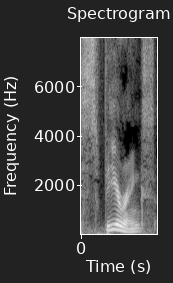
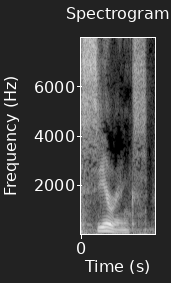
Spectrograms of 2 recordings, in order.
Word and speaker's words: syrinx: from time to time I refer to this organ as the sphere ynx I have no idea why I want to pronounce it that way but I do and it slips out that way from time to time but it's the syrinx so we talked about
